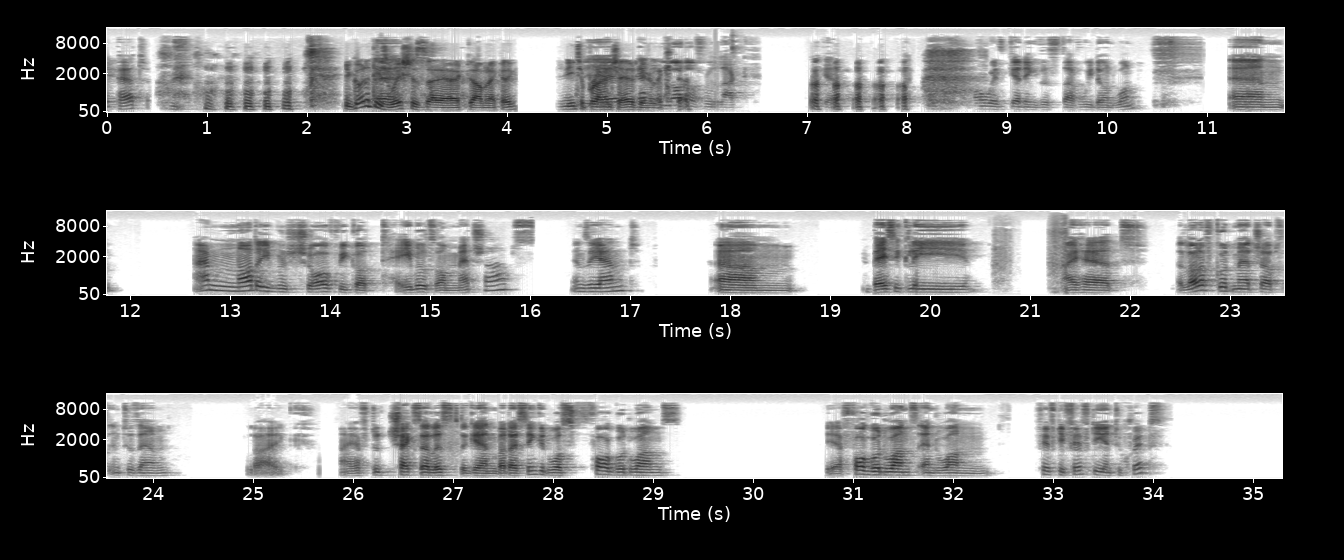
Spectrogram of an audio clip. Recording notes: We had some minor audio issues this episode, we should have the issues resolved next record.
